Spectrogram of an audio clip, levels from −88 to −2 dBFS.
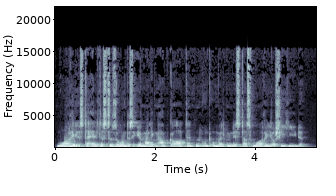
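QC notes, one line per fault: No fault found, so there is nothing to log in these QC notes.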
